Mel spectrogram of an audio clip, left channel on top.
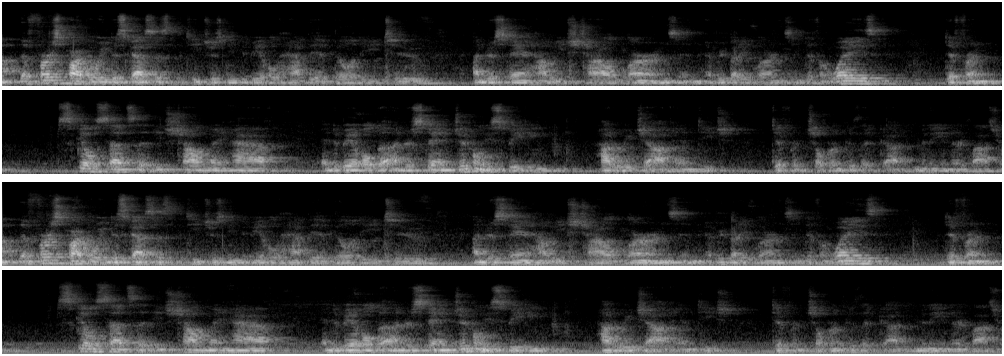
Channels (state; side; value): noise; right; hum, 14 dB below the sound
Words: that. The first part that we discussed is the teachers need to be able to have the ability to understand how each child learns, and everybody learns in different ways, different skill sets that each child may have, and to be able to understand, generally speaking, how to reach out and teach different children, because they've got many in their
